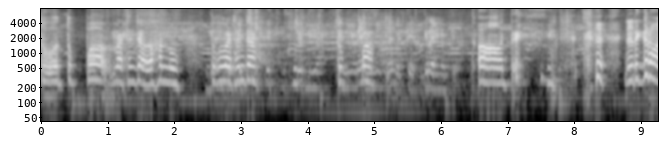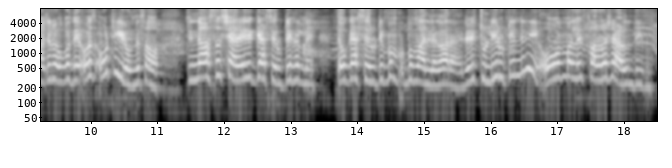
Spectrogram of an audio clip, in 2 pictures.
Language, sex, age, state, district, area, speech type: Dogri, female, 18-30, Jammu and Kashmir, Kathua, rural, spontaneous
